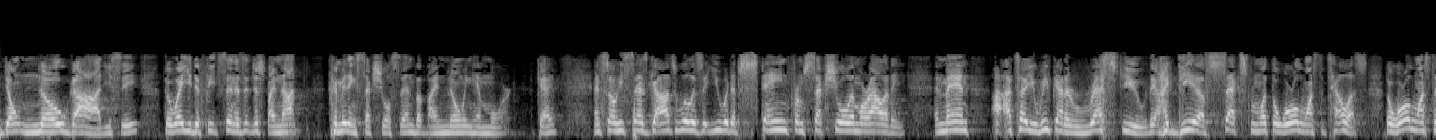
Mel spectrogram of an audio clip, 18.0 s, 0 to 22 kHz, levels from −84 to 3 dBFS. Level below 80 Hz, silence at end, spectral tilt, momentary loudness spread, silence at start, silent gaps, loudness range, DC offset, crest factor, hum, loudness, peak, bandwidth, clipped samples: -60 dBFS; 0 s; -7 dB/octave; 9 LU; 0 s; none; 4 LU; under 0.1%; 16 dB; none; -20 LUFS; -4 dBFS; 5.4 kHz; under 0.1%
